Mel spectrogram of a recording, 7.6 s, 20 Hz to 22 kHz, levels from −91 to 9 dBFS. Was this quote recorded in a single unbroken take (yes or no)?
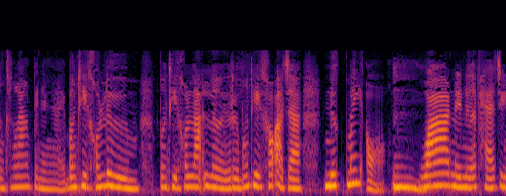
no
